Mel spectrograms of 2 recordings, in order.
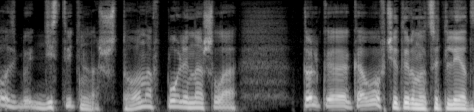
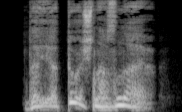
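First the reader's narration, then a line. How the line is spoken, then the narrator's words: Hoarse insistent man. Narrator (Russian): хриплым голосом убеждал широкоплечий мужчина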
